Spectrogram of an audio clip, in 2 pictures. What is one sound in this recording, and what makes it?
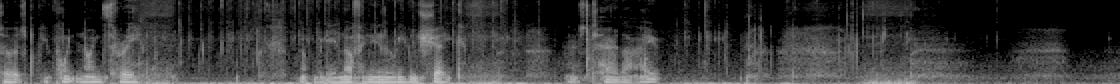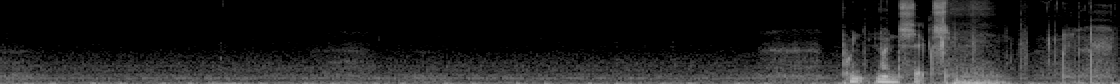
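Small plastic items click and rustle in a man's hands.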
